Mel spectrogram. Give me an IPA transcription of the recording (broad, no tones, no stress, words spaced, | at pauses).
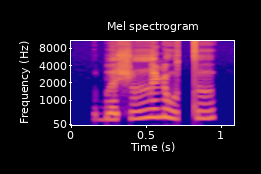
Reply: bɛʃlːi ɳutːɯ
